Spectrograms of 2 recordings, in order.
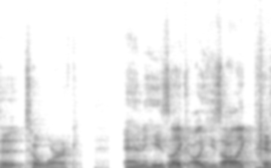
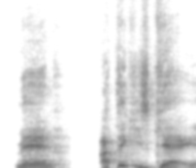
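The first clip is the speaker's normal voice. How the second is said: mock heartfelt, earnest, emotional, slow and pitched-up; 5 semitones higher than usual. Retelling what a friend said about his dog, imitating Ant's heartfelt emotion. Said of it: "it really was like true emotion".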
